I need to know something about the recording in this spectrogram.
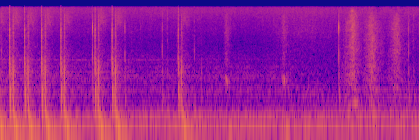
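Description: Game blocks pop into place with quick soft clicks.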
